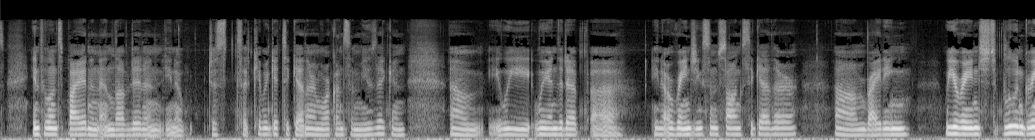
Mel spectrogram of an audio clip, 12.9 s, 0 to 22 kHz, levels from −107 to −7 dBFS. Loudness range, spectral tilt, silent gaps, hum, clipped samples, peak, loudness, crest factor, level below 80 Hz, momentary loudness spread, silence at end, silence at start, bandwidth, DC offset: 5 LU; -6 dB/octave; none; none; under 0.1%; -10 dBFS; -28 LUFS; 18 dB; -48 dBFS; 12 LU; 0 s; 0 s; 12.5 kHz; under 0.1%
